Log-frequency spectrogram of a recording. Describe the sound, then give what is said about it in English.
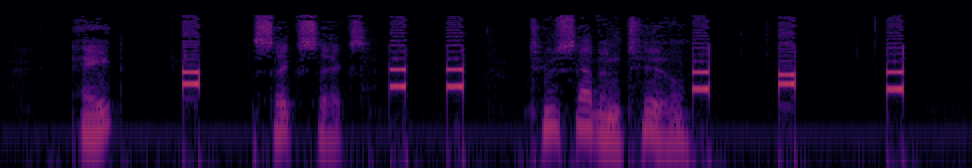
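Short electronic keypad beeps from a phone dialing the National Archives in Washington, about half a dozen spaced unevenly, with bursts of voice between them over a steady low hum. “Boy, the phones are... Is it us? Is everything in Washington sort of screwed up now?”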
